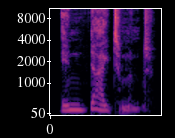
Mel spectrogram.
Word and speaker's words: indictment: hear that can you c indictment muscle silence indictment by the way remember it's related to dictation because it's all about telling people dictionary dictator all of that indictment that's why there's a c there handkerchief yeah is there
